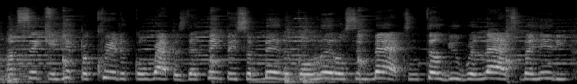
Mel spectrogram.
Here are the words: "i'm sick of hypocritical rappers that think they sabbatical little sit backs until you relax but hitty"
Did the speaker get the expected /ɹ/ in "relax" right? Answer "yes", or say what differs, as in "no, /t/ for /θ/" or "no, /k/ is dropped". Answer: yes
